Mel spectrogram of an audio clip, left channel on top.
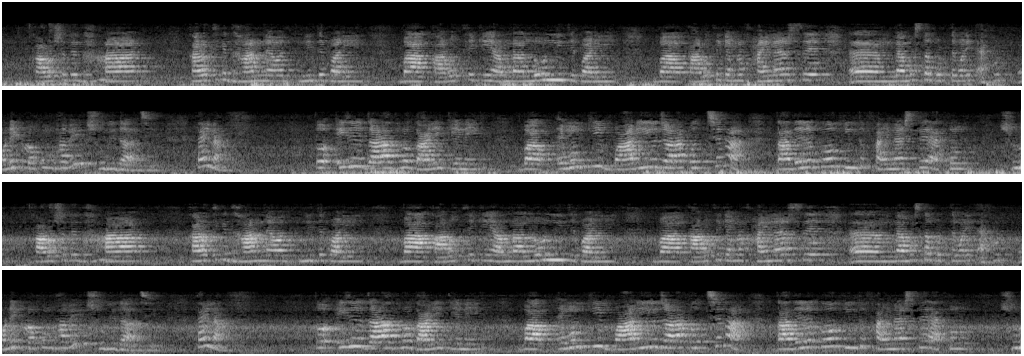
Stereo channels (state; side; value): normal; both; correlation 0.20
